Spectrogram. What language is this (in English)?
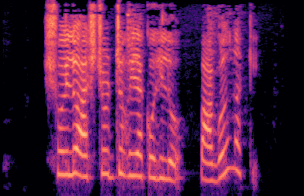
Bangla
